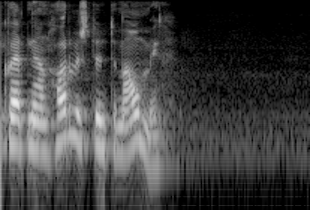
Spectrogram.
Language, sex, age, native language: Icelandic, female, 50-59, Icelandic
